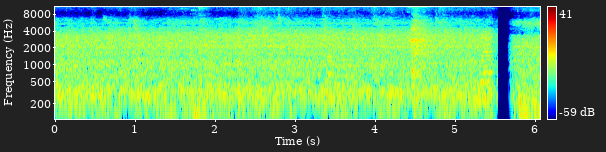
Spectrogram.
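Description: Steady, indistinct hubbub of many voices and room noise in a crowded room, breaking off to silence for a moment near the end.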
